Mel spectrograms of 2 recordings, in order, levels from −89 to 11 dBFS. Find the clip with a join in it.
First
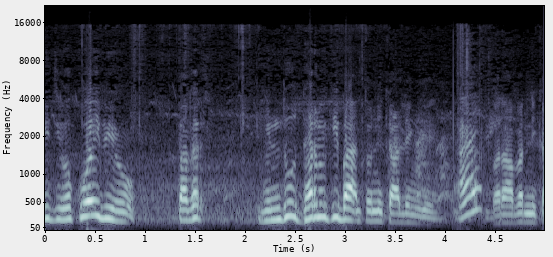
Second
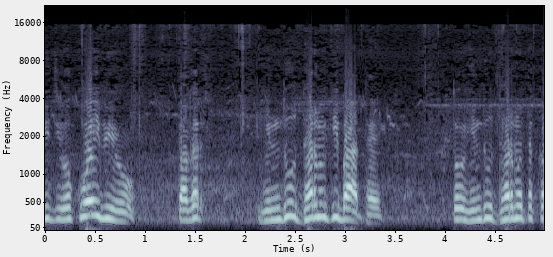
first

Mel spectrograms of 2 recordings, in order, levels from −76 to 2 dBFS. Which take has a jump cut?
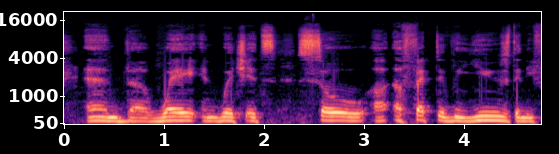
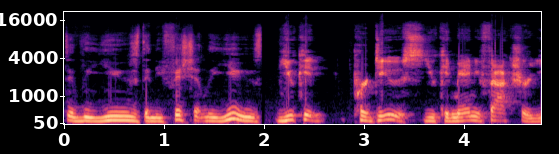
second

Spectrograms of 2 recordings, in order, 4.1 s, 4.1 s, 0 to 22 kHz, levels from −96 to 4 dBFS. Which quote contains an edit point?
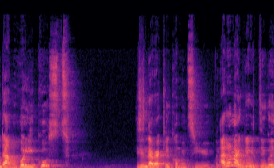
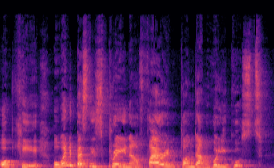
first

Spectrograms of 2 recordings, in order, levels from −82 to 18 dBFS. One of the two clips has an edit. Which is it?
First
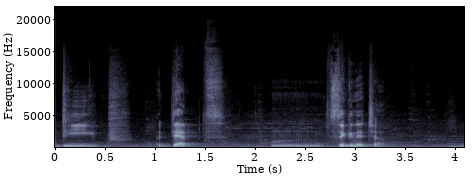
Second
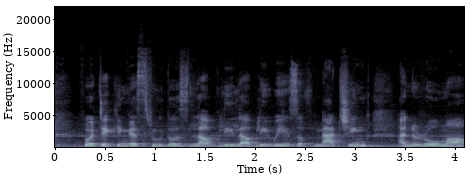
first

